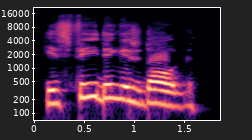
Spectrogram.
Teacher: The H is deleted. It's not read. He's feeding his dog. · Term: deleted H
